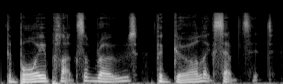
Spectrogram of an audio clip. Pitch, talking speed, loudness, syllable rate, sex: 130 Hz, 190 wpm, -17 LUFS, 4.1 syllables/s, male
